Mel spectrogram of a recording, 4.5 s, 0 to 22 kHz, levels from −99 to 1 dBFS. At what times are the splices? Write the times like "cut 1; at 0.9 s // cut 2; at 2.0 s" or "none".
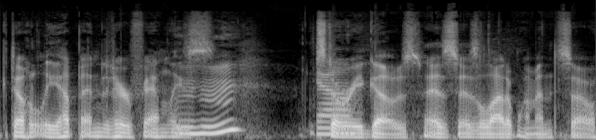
cut 1; at 2.4 s

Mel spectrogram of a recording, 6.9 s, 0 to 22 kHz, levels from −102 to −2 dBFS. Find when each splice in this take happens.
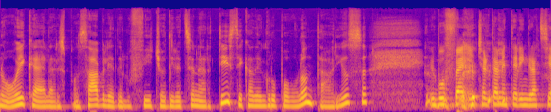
cut 1; at 5.3 s

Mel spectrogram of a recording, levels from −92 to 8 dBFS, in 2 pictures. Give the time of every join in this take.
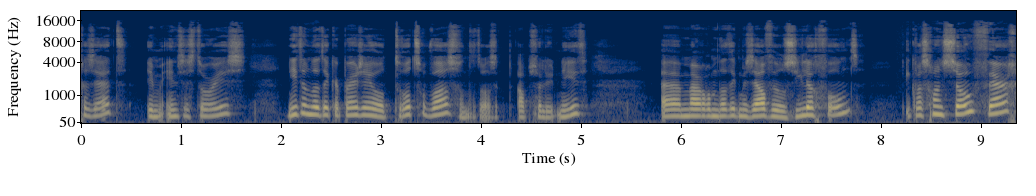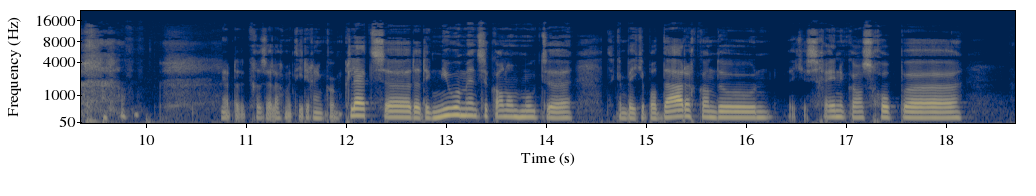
cut 1; at 10.8 s

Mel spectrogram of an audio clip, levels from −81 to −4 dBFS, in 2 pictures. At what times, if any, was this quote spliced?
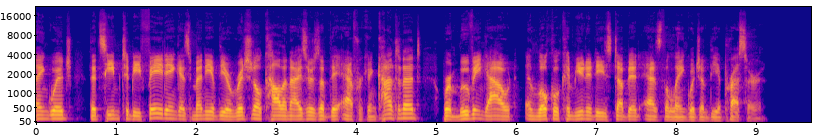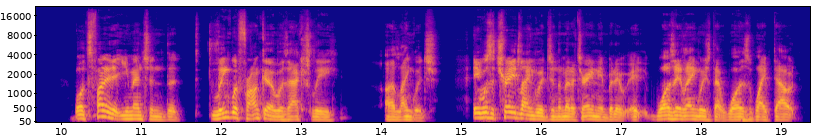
none

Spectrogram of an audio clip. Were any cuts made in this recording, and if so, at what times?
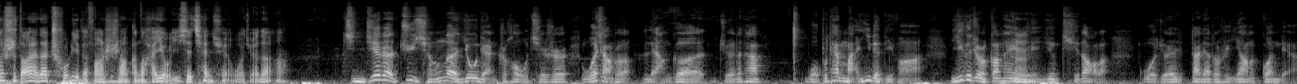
cut 1; at 6.2 s // cut 2; at 11.3 s

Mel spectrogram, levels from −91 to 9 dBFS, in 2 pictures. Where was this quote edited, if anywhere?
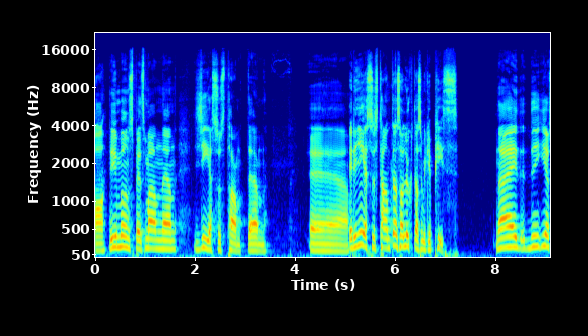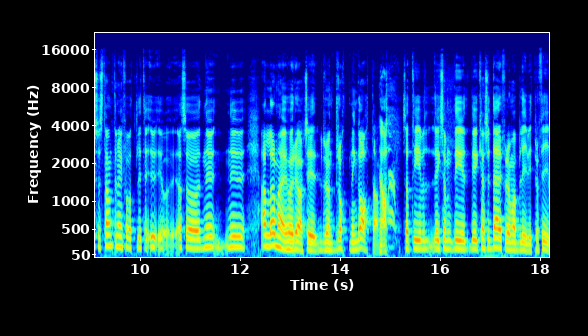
none

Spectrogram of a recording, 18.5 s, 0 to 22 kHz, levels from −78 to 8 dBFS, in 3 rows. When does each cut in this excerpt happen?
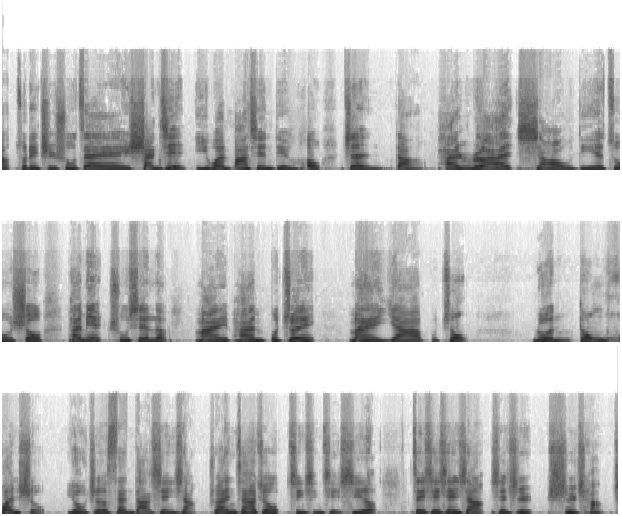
none

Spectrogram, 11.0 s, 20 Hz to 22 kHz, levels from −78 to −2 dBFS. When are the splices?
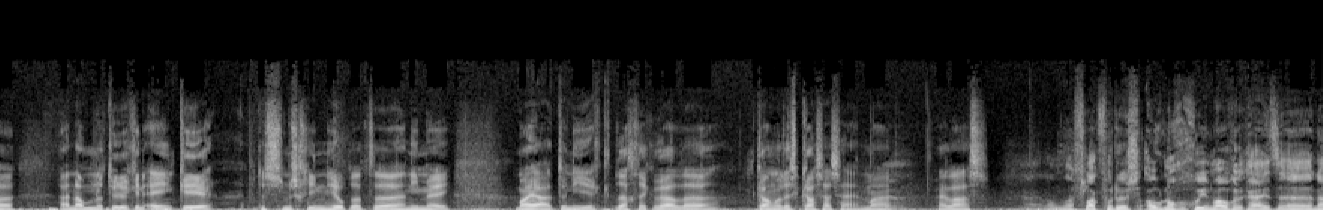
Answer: cut 1; at 2.1 s // cut 2; at 5.1 s

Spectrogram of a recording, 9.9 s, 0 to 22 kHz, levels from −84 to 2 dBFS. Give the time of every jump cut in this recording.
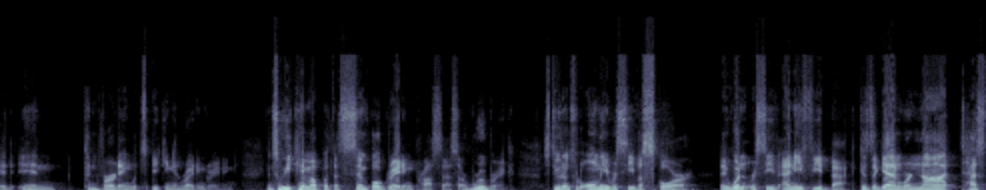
none

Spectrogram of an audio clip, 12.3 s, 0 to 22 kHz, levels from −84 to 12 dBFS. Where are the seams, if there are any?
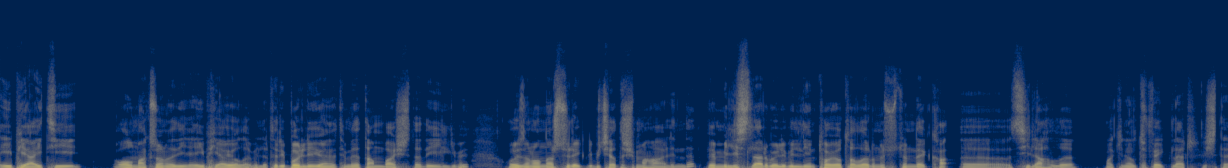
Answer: cut 1; at 2.7 s // cut 2; at 7.0 s

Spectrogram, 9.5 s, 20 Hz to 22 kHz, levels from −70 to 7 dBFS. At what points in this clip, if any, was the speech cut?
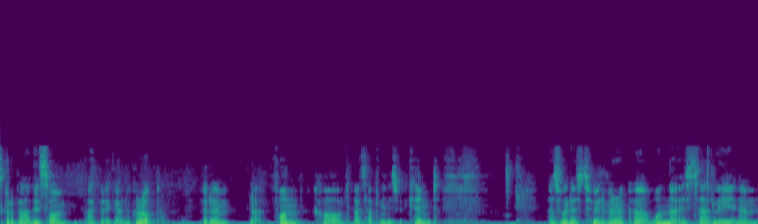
cut 1; at 3.1 s

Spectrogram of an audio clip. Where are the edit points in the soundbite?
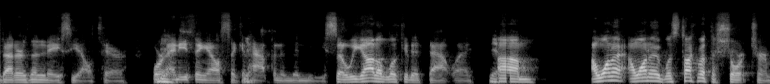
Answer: cut 1; at 4.8 s // cut 2; at 6.6 s

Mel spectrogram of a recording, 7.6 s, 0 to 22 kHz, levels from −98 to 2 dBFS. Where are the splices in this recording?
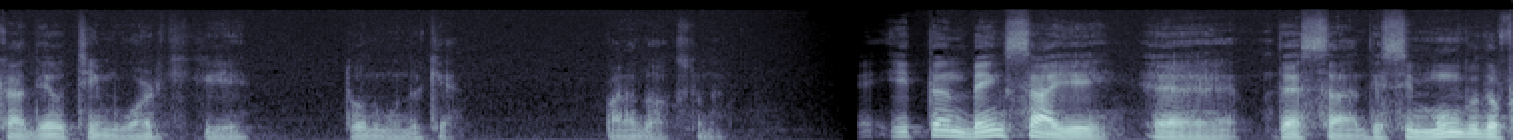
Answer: none

